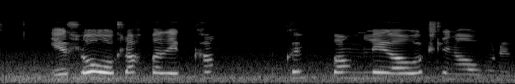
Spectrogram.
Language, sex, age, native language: Icelandic, male, 11, Icelandic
